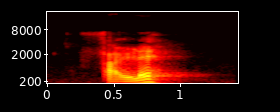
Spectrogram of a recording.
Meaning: 1. trap, snare 2. spring latch 3. bed 4. dative singular of Fall
- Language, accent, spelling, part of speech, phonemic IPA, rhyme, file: German, Austria, Falle, noun, /ˈfalə/, -alə, De-at-Falle.ogg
